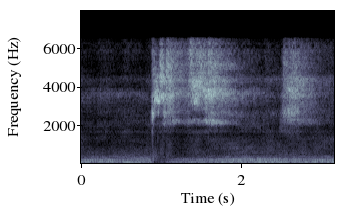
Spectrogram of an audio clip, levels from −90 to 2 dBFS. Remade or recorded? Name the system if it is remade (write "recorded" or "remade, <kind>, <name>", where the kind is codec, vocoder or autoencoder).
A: remade, codec, SNAC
